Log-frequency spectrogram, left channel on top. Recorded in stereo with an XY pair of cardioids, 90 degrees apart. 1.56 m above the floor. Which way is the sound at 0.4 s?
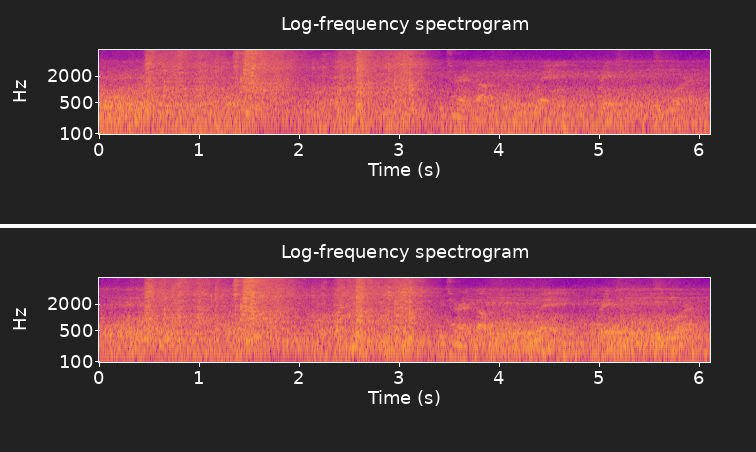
70° right.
